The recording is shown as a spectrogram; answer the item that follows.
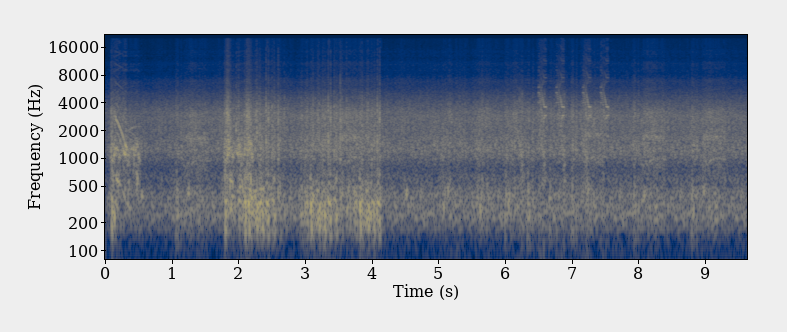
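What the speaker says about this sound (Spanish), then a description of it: "En esta parte la lluvia está en su punto más fuerte" Heavy rain in Crash Bandicoot 2 at its most intense: a dense, constant downpour hiss filling the scene, with a few louder gusts early on and faint rumbling beneath, no talk.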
